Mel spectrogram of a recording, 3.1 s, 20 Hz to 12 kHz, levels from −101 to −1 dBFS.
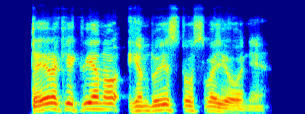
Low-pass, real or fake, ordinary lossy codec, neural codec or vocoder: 7.2 kHz; real; Opus, 16 kbps; none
